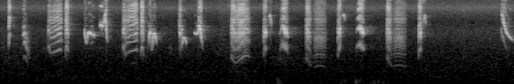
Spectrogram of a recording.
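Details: Long-tailed shrike singing emotionally through its full repertoire to goad other shrikes into replying: a fast jumble of harsh chattering bursts, buzzy downward sweeps and short sharp chips, packed densely over five seconds.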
